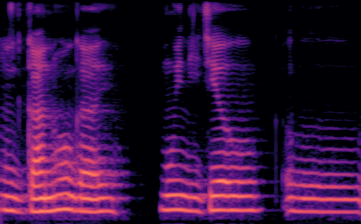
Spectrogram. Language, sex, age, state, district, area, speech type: Assamese, female, 30-45, Assam, Goalpara, urban, spontaneous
